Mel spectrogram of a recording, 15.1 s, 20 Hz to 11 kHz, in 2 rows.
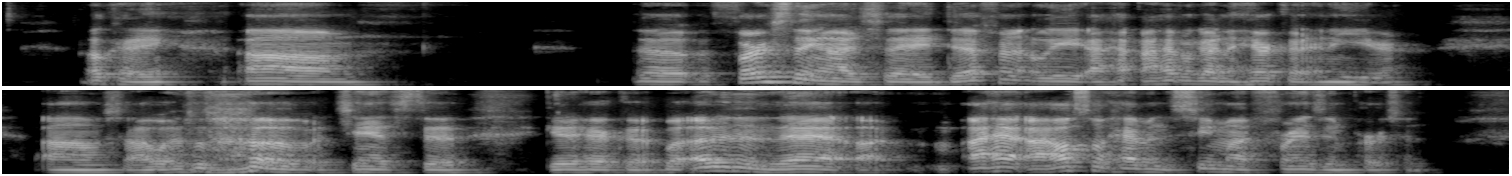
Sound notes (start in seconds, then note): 8.4 giggles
